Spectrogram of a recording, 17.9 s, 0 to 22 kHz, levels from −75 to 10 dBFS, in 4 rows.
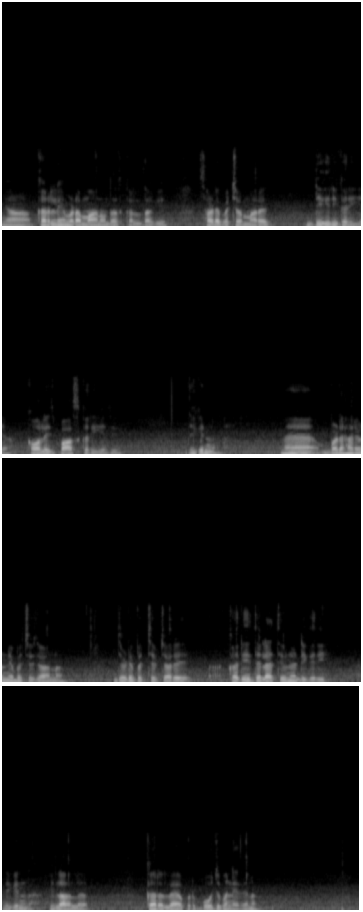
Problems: none marked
